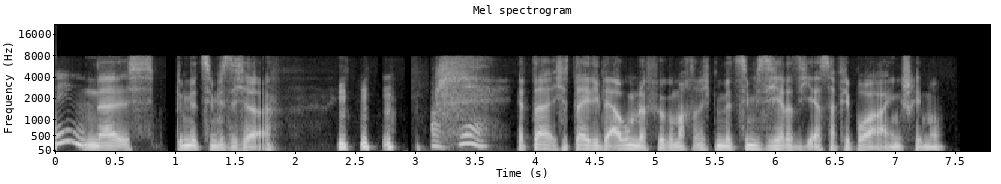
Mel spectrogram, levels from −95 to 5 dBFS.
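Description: From 0.92 to 1.00 s, and again from 7.50 s to the end, the quiet background gives way to comfort noise in place of the background: a steady, featureless hiss about 15 dB and 18 dB lower respectively. This is likely discontinuous transmission, with the receiver synthesising filler noise during pauses.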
